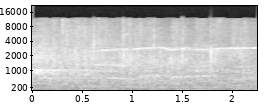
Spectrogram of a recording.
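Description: Audience applauding, with music and a few held tones underneath.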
